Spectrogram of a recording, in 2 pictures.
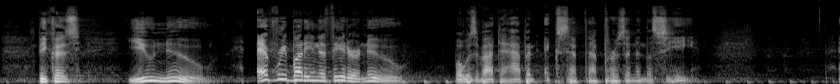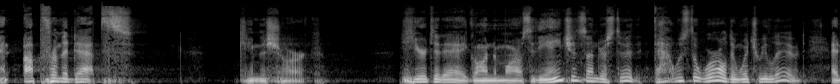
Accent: New Jersey, United States; I mean, I grew up on the Jersey Shore, and I used to, do the body surfing thing

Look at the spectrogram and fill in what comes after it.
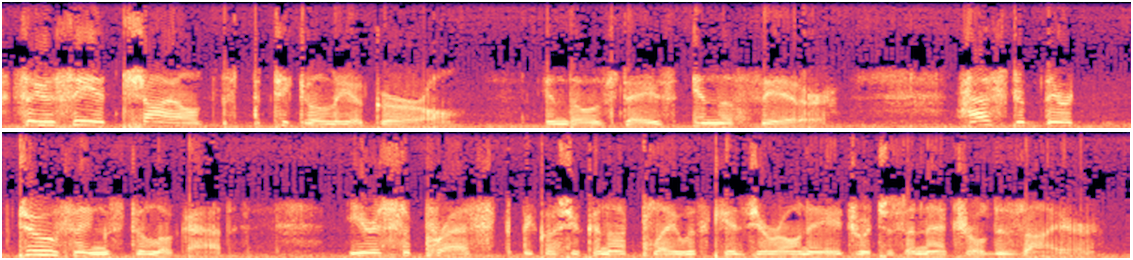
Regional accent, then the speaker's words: United States; I'm an American.

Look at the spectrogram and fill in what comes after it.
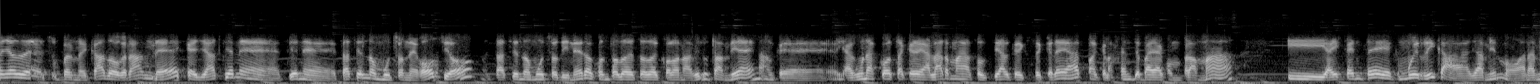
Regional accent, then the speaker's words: China; Esas son bromas que nos gustan a los chinos. Siempre de que chinos somos bajitos, los chinos somos bajitos.

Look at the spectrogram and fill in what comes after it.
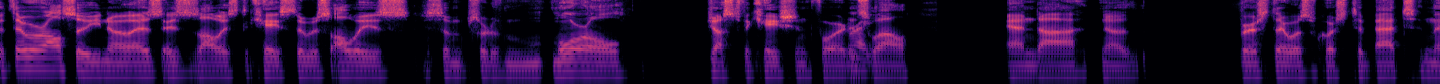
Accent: United States; it was just sort of assumed that I'm only saying that because I'm an American.

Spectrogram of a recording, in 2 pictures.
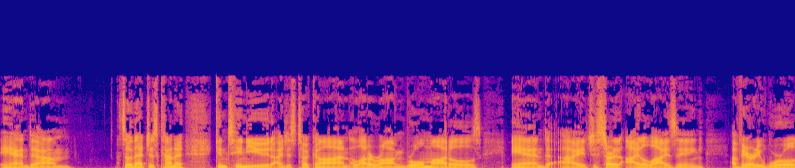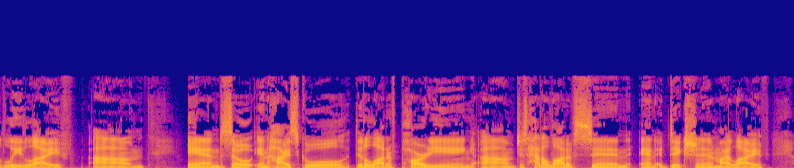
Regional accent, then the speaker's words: Toronto, Ontario, Canada; I grew up in Toronto, Ontario. I was baptized Catholic, but I grew up in a pretty nominally Catholic household.

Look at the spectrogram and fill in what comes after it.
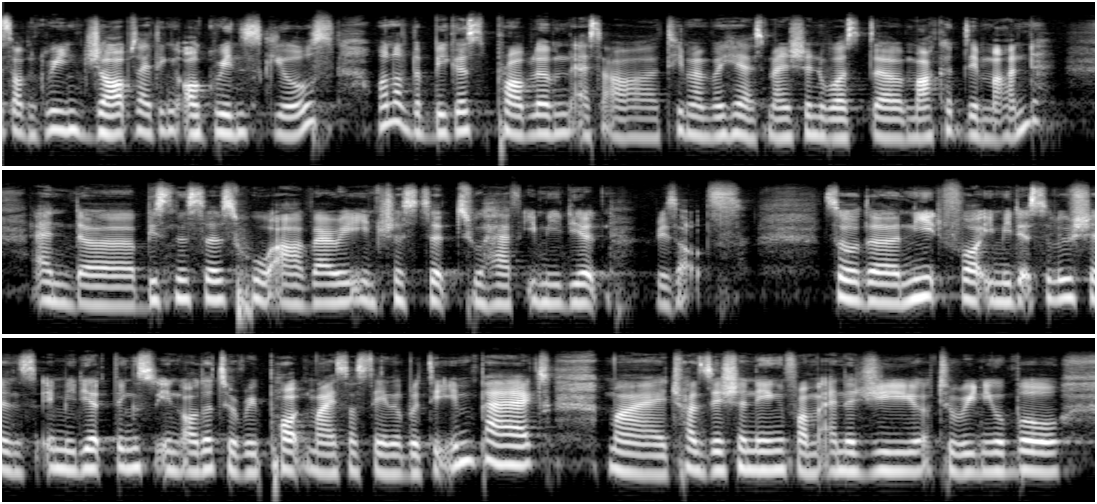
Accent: Malaysia; from Malaysia.

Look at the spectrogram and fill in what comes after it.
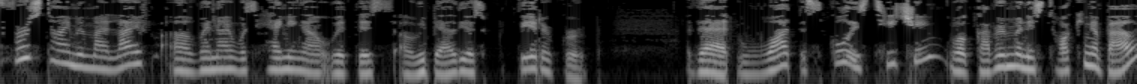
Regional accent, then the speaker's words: South Korea; I was born and raised in Korea, but didn't live in Seoul, not a city girl.

